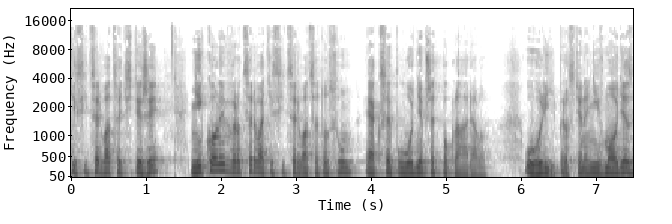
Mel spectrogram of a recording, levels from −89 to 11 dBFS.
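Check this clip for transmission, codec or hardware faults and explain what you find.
No faults detected.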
